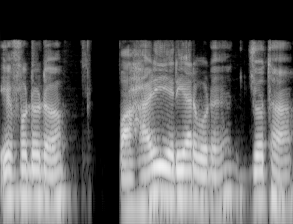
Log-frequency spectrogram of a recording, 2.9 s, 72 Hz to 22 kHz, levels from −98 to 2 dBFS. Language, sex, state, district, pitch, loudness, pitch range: Bengali, male, West Bengal, Malda, 140 Hz, -15 LUFS, 125-145 Hz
